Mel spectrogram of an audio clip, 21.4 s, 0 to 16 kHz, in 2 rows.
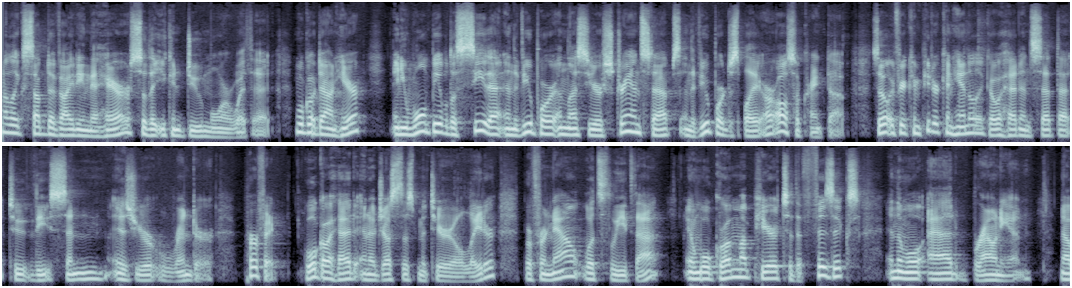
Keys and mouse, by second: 8.5-9.6 drag, 15.1 click, 18.5 click, 20.2-21.3 drag.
